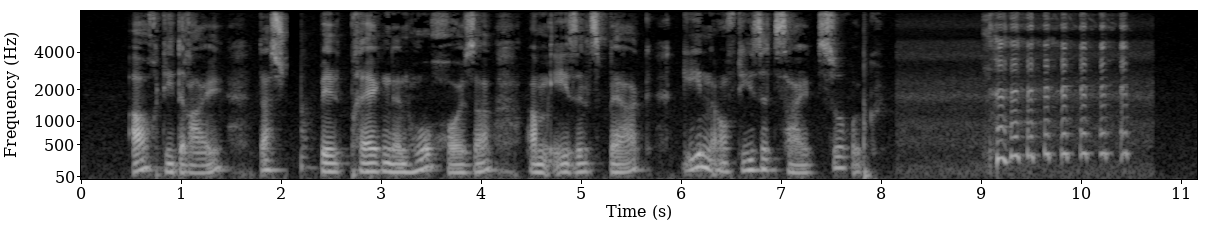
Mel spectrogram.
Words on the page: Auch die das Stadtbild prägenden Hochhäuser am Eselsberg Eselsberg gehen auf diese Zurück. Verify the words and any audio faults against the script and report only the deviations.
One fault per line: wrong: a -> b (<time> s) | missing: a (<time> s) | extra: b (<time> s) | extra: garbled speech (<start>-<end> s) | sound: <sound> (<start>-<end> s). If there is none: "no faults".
extra: drei (0.9 s)
sound: dropout (2.1-2.2 s)
missing: Eselsberg (5.7 s)
extra: Zeit (6.9 s)
sound: laugh (9.0-10.6 s)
